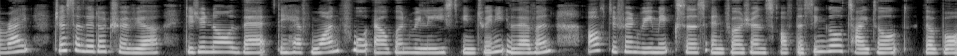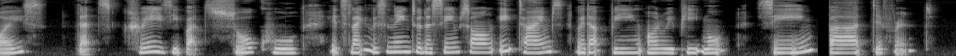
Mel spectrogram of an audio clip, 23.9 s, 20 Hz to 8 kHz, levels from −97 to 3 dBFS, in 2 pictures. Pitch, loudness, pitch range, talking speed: 235 Hz, -23 LUFS, 220-275 Hz, 125 wpm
